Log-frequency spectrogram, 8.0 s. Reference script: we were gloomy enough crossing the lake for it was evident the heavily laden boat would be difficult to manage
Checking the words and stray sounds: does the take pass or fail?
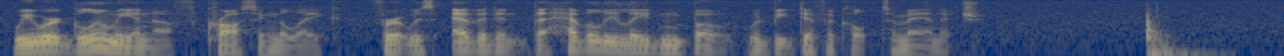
fail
